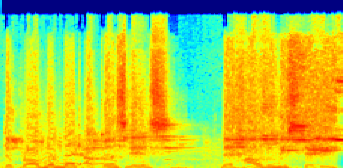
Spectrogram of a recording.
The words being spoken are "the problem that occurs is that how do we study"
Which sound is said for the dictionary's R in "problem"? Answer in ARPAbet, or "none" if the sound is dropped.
R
